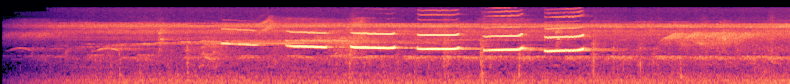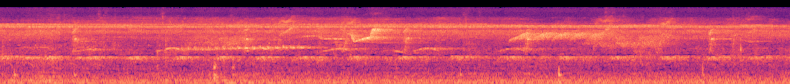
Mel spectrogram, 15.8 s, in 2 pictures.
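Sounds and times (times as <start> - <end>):
long-tailed woodcreeper Deconychura longicauda song of descending whistled notes: 2.9 - 6.0.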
